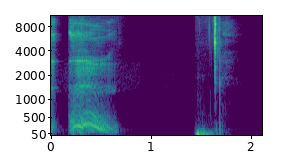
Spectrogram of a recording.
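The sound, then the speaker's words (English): Throat clearing from phlegm comes in two short, rough bursts: a longer voiced, gravelly one first, then after a pause a briefer, harsher rasp, with silence between and after. “I have phlegm in my throat.”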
